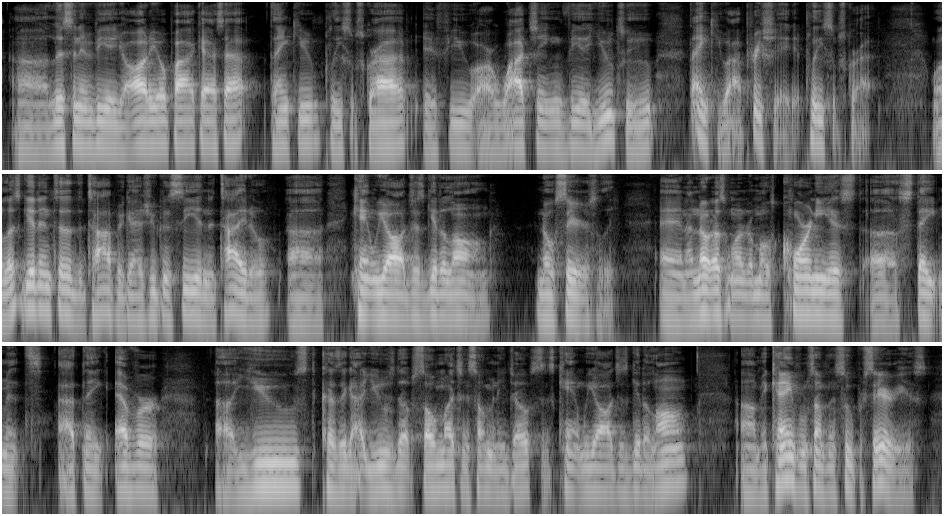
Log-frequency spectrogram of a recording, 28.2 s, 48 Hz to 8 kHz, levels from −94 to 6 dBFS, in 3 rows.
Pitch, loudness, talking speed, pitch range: 105 Hz, -23 LUFS, 185 wpm, 95-110 Hz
